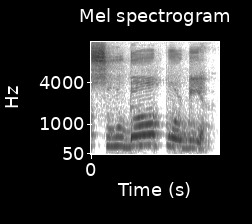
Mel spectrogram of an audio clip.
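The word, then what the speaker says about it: pseudopodia: P silent है तो सूडोपोडिया, इसको क्या बोलते हैं? सूडोपोडिया। हाँ, ये सूडोपोडिया मतलब पी साइलेंट है इसका स्पेलिंग में।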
